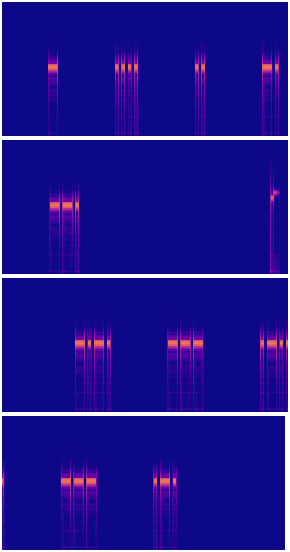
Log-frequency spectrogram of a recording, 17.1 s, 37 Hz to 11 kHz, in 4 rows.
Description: Morse code, heard as a keyed tone, about 25 wpm, spaced as for 9 wpm, 700 Hz. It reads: THING COLOR
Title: 6x Character Spacing - Top 300 Words - 25wpm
